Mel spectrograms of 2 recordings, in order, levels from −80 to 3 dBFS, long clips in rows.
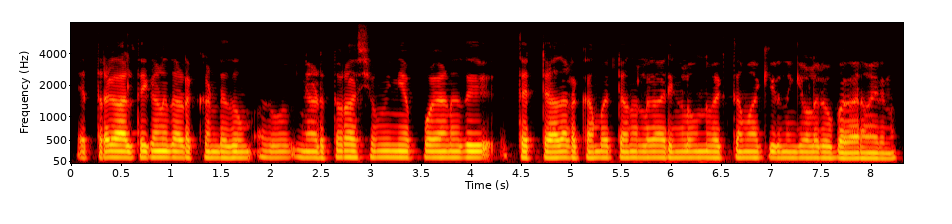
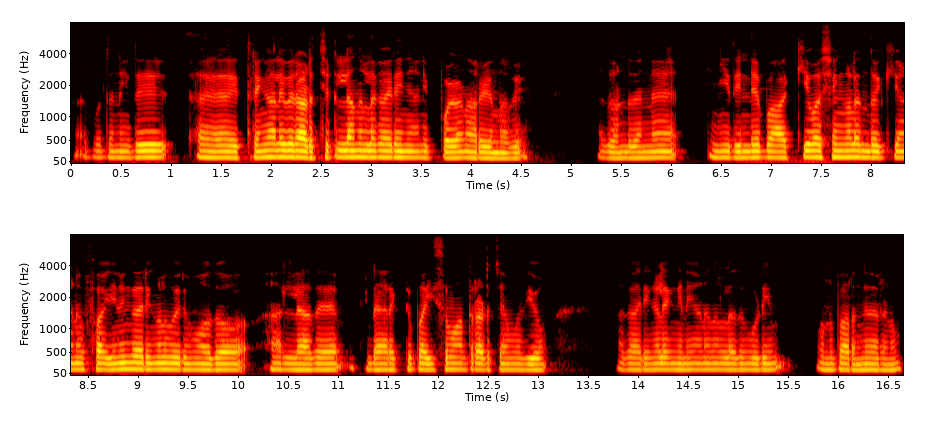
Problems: none marked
